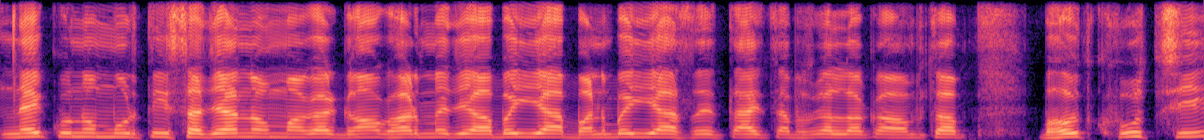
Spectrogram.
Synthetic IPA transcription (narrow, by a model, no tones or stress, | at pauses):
nəjkonomuɾt̪isəd͡ʒanoməɡəɾɡãw̃ɡʱəɾmẽd͡ʒeəbəjjabənbəjas̬et̪aisəbskəlɔkəɦəmsəbbəɦut̪kʰud͡ʒt͡ʃʰi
